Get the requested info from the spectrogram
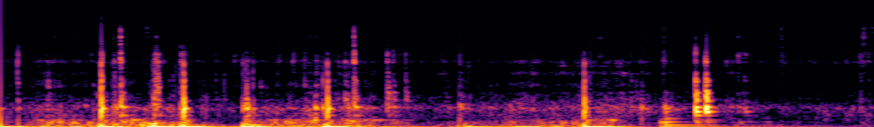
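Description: Underwater sound picked up through a diver's camera: irregular sharp knocks and clicks, several a second, over a low rumble of water movement, fading toward the end.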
